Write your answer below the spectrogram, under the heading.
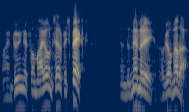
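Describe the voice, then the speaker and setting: On a dull old radio recording, a man plays an authoritarian British father. His voice is mid-pitched, formal and curt, heavy with disapproval of his son. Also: a little fast, lightly acted. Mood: exasperated. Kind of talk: vintage radio drama acting.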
